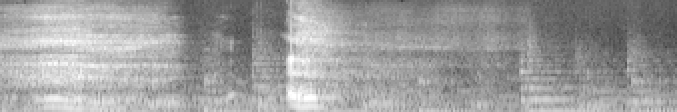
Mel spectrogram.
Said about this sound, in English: That was a weak cough. My bad.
